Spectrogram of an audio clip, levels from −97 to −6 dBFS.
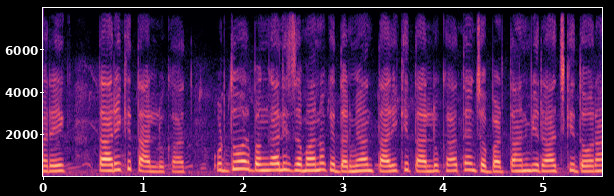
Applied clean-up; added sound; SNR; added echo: none; none; none; none.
